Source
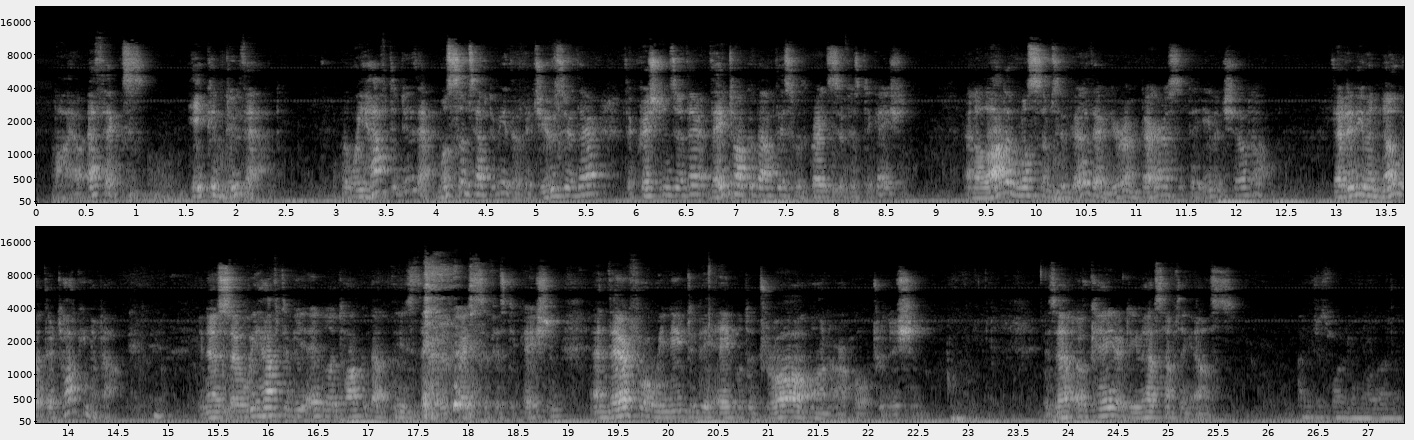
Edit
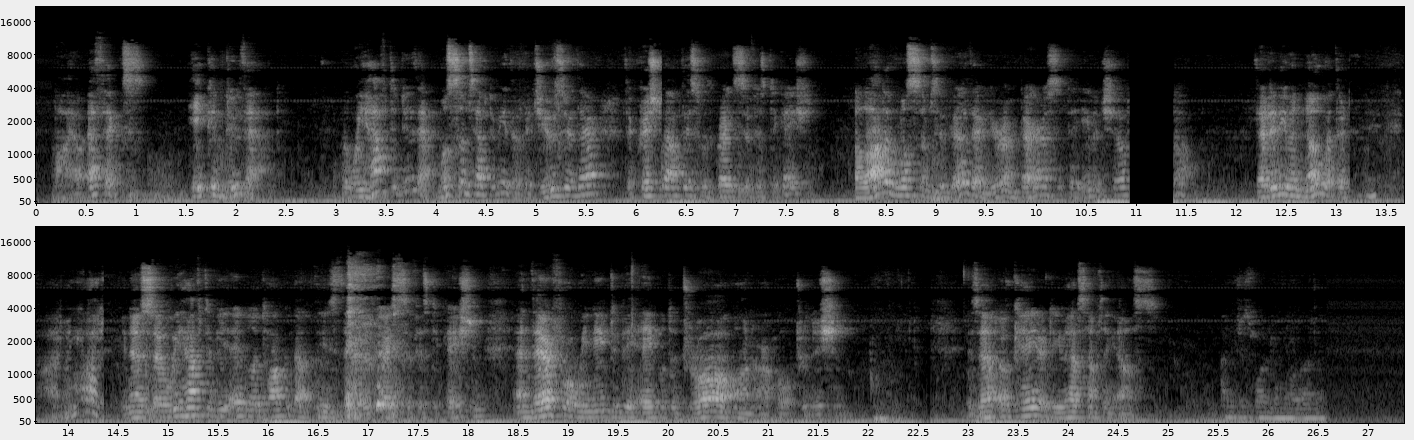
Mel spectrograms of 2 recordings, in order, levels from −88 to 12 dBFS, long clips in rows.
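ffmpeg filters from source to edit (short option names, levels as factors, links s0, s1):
-filter_complex "[0:a]asplit=7[s0][s1][s2][s3][s4][s5][s6];[s0]atrim=end=6.252[s7];[s1]atrim=start=7.188:end=9.132[s8];[s2]atrim=start=9.398:end=12.14,asetpts=PTS-STARTPTS,afade=t=out:st=2.738:d=0.004:c=hsin,apad=pad_dur=0.44[s9];[s3]atrim=start=12.14:end=13.902,asetpts=PTS-STARTPTS,afade=t=in:d=0.004:c=hsin[s10];[s4]atrim=start=13.898:end=15.122,asetpts=PTS-STARTPTS,areverse[s11];[s5]atrim=start=15.118:end=23.39,asetpts=PTS-STARTPTS,afade=t=out:st=8.002:d=0.27:silence=0.158489[s12];[s6]atrim=start=23.39,asetpts=PTS-STARTPTS,afade=t=in:d=0.004:c=hsin:silence=0.158489[s13];[s7][s8]acrossfade=d=0.004:c1=hsin:c2=hsin[s14];[s9][s10]concat=n=2:v=0:a=1[s15];[s14][s15]acrossfade=d=0.004:c1=hsin:c2=hsin[s16];[s16][s11]acrossfade=d=0.004:c1=hsin:c2=hsin[s17];[s12][s13]concat=n=2:v=0:a=1[s18];[s17][s18]acrossfade=d=0.004:c1=hsin:c2=hsin"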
